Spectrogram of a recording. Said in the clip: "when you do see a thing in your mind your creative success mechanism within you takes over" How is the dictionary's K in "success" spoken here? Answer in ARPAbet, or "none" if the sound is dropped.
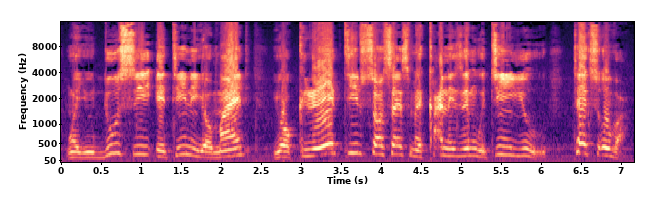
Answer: none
